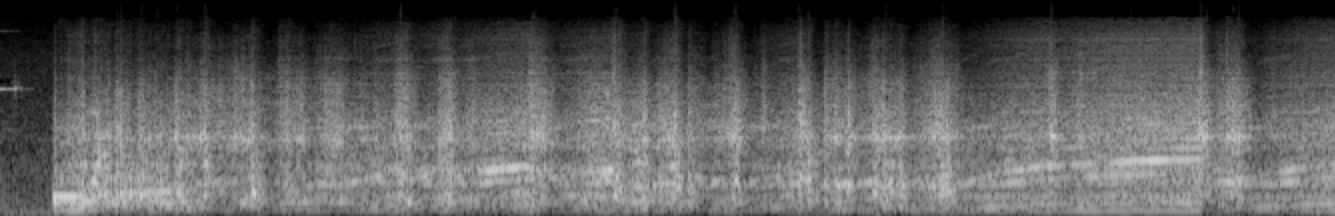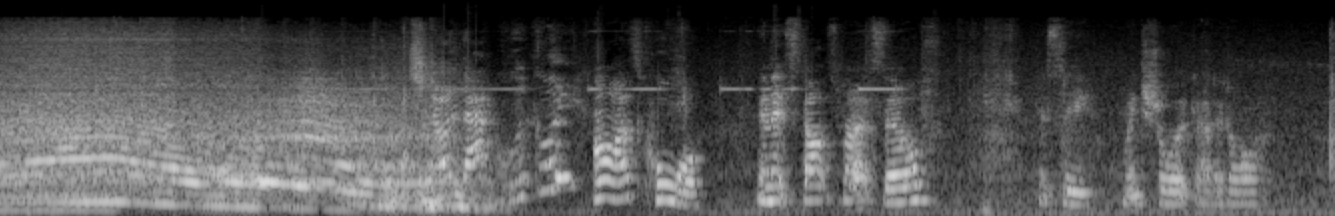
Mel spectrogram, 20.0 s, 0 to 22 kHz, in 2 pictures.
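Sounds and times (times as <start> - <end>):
blender motor running: 0.4 - 13.4.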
